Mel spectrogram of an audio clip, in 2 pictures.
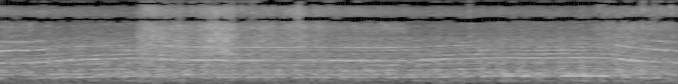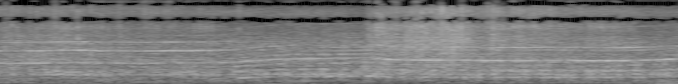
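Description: An electric paper shredder cuts through sheets of paper.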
